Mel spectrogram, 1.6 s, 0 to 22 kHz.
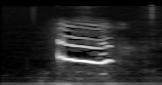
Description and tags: Kitten02amplified
domestic, animal, cat, meow, remix, kitten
